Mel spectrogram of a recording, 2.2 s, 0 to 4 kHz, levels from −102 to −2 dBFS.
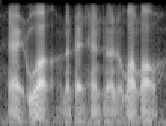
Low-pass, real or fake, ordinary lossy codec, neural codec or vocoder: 3.6 kHz; fake; none; autoencoder, 22.05 kHz, a latent of 192 numbers a frame, VITS, trained on many speakers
